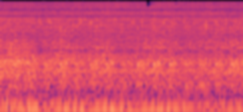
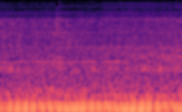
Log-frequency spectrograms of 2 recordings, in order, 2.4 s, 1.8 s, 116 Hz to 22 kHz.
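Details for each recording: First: 2006 Ford F350 6.0L Power Stroke diesel, just glow-plugged and started: steady idle with a constant sharp air hiss near the turbo that stops when the VGT solenoid is unplugged; owner suspects over-pressuring and replaces the VGT solenoid. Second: 2006 Ford F350 6.0L Power Stroke diesel idling right after replacing the VGT (turbo electronic wastegate) solenoid: steady deep even rumble with a belt squeal but no air hissing; the turbo problem seems fixed and the idle is normal.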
